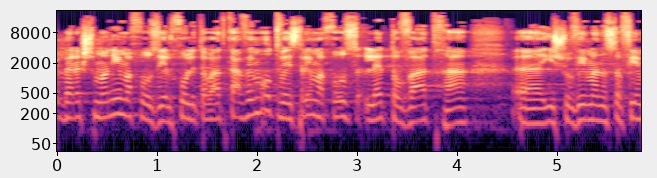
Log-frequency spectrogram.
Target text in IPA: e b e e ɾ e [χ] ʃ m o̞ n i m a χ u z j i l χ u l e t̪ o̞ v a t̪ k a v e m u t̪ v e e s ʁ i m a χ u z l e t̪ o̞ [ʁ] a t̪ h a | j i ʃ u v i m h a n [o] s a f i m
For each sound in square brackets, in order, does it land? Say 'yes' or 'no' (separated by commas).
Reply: yes, no, yes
